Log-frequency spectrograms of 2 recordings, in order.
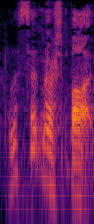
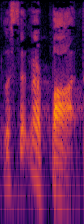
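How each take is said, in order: First: The last word starts with an s sound. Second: The last word has no s sound. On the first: This is the adult form of the word. "She don't say spot" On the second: This is how a small child says it. "She say, let's sit in our pot"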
